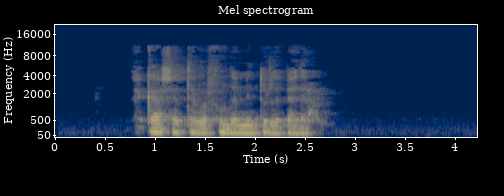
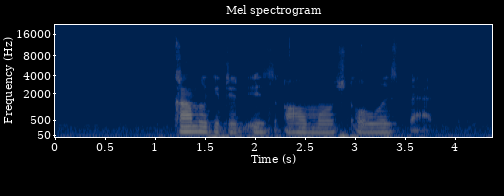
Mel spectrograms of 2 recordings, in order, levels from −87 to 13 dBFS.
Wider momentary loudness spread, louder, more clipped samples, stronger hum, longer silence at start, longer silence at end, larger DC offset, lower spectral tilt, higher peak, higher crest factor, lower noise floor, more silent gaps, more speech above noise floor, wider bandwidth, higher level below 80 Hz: second, 9 LU vs 16 LU; first, -23 LUFS vs -54 LUFS; neither; second, none vs 50 Hz at -75 dBFS; first, 0.8 s vs 0.1 s; first, 1.6 s vs 0 s; neither; about the same, -7 dB/octave vs -6.5 dB/octave; first, -6 dBFS vs -34 dBFS; about the same, 20 dB vs 22 dB; second, -72 dBFS vs -79 dBFS; neither; first, 50 dB vs 25 dB; second, 11.5 kHz vs 15 kHz; first, -52 dBFS vs -72 dBFS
